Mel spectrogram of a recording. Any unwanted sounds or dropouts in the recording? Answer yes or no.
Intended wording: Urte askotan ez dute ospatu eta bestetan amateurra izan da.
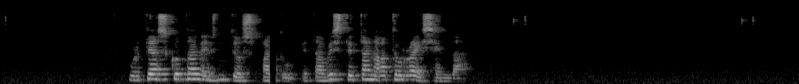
yes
